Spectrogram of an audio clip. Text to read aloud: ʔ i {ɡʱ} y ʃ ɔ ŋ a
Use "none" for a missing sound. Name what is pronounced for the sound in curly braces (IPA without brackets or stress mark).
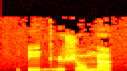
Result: ɡʱ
